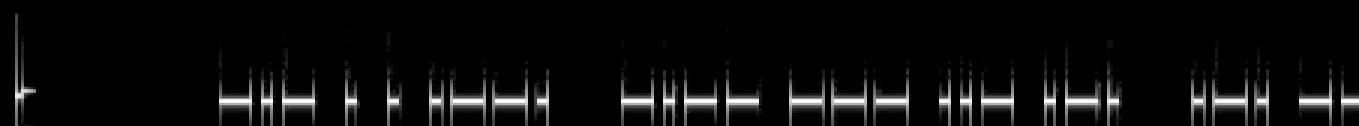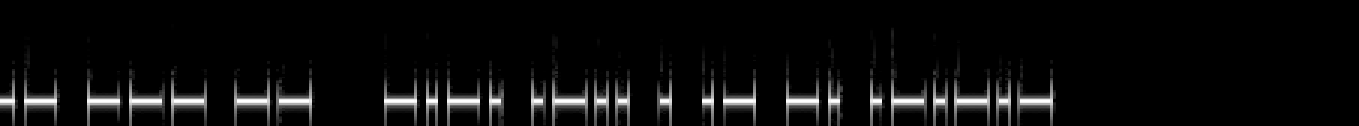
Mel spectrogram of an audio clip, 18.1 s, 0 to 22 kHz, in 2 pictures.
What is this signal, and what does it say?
Morse code, heard as a keyed tone, about 17 wpm, 700 Hz. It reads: KEEP YOUR ROOM CLEAN.
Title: Sentences from Top 1100 Words 17wpm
